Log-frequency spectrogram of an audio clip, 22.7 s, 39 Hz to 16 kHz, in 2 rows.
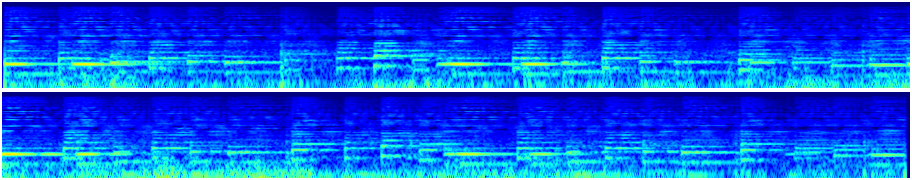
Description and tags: Melody line played on a Levin classical guitar. Recorded on an Acer 3692WLMI computer directly through the PCs mic.Altered in Cubase, stretched timewise, reverb added.Enjoy and embrace !!!!!!
guitar, jazz, laidback, melody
